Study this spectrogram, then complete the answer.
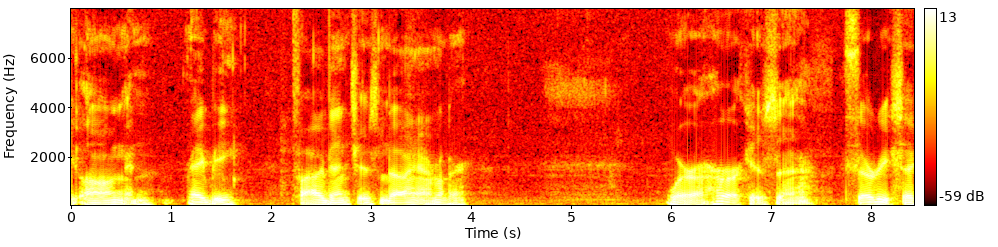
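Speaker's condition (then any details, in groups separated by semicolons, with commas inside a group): Essential tremor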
